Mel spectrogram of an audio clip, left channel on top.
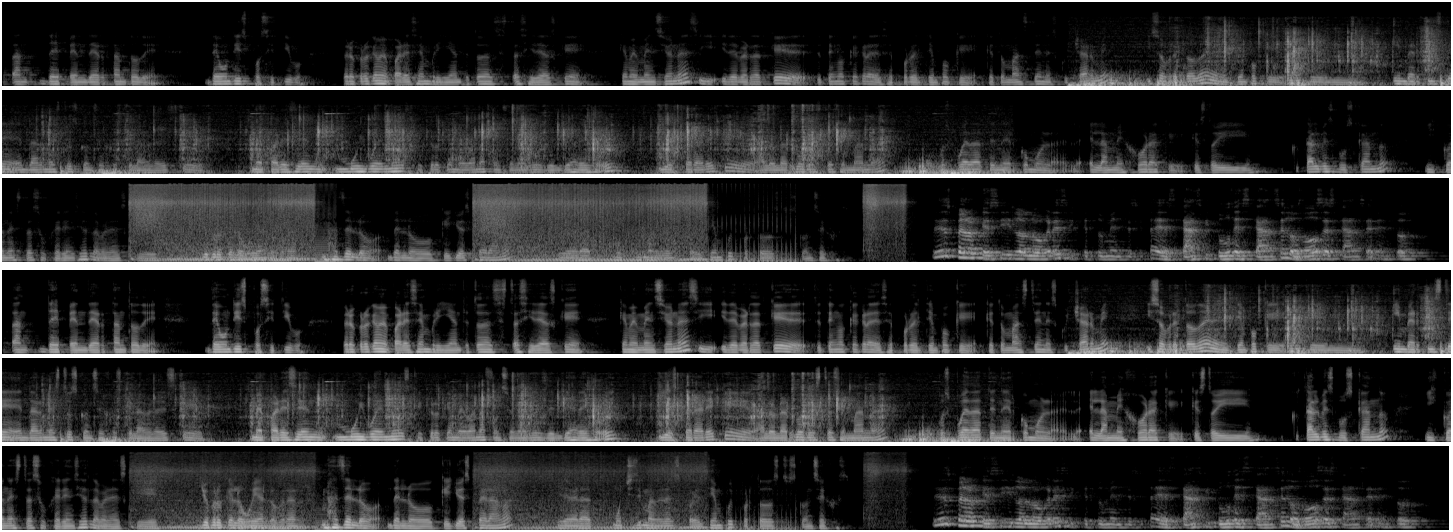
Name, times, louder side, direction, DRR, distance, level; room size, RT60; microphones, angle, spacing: voice 1, 0.0-1.5 2.0-3.0 3.4-5.8 6.2-11.1 11.4-13.6 13.9-16.7 17.0-20.7 21.0-23.4 23.9-27.1 27.5-28.4 28.7-30.6 30.9-34.1 34.5-37.2, right 4 dB, 55° right, 16 dB, 0.4 m, -30 dB
sound 1, 10.6-24.6, equal, ahead, 2.0 m, -32 dB
sound 2, 30.2-32.3 33.7-36.9 37.6-38.0, left 6 dB, 55° left, 0.5 m, -31 dB
voice 2, 38.3-39.6 39.9-40.2 40.5-43.1, left 1 dB, 25° left, 2 dB, 1.8 m, -31 dB
21.5 x 9.2 x 2.6 m, 0.65 s
head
